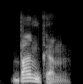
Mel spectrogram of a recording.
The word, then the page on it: buncombe: British English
